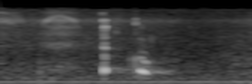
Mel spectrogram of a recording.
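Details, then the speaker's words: Hiccups in a baby boy: two short, sharp hiccup sounds amid a parent's cooing talk; a common harmless infant finding. "I see em do have the hiccups you do you swinging ha let's stop tougher to you oh yeah I know tell me tell me oh those hiccups their pesky aren't they do pesky"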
